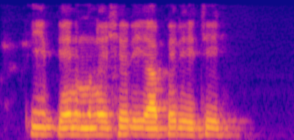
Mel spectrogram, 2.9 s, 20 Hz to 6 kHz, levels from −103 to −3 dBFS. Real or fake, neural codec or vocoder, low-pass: fake; codec, 16 kHz, 8 kbps, FunCodec, trained on Chinese and English, 25 frames a second; 5.4 kHz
